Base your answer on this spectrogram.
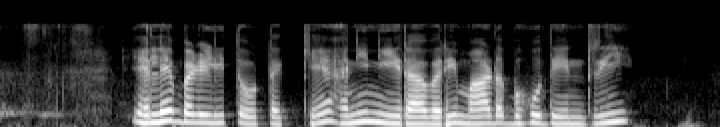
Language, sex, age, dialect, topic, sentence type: Kannada, female, 41-45, Dharwad Kannada, agriculture, question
